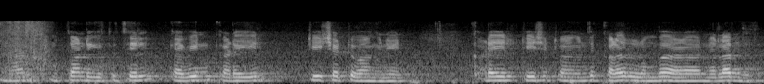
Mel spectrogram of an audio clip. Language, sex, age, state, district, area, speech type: Tamil, male, 45-60, Tamil Nadu, Cuddalore, rural, spontaneous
